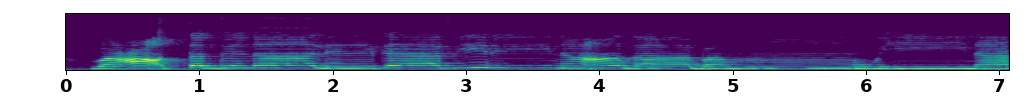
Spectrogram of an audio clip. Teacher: یہاں ہم نے حمزہ کو عین سے ملا کر پڑھنا ہے، وَأَعْتَدْنَا نہیں پڑھنا، وَأَعْتَدْنَا دال کے اوپر کلکلا کرنا ہے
